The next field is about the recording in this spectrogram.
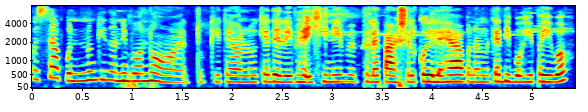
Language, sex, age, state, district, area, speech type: Assamese, female, 18-30, Assam, Majuli, urban, spontaneous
